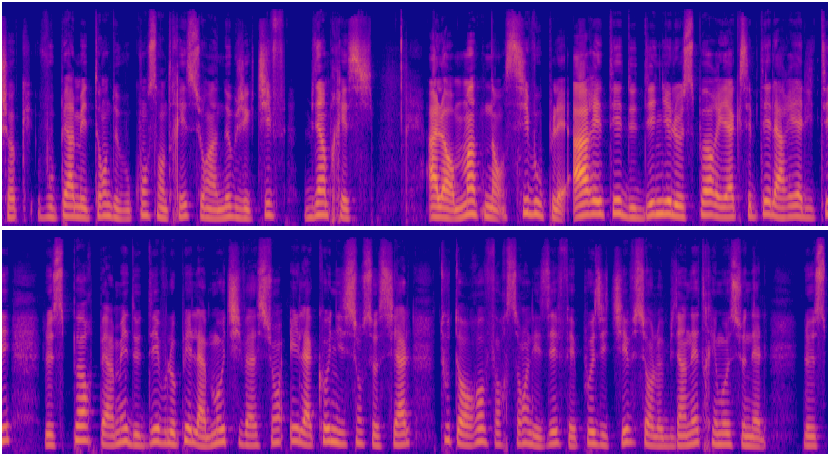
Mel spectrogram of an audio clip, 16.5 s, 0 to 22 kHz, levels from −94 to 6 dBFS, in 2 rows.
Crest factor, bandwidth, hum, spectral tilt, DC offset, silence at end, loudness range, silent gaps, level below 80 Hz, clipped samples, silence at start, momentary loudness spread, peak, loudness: 24 dB; 19 kHz; none; -4 dB/octave; under 0.1%; 0 s; 7 LU; none; -72 dBFS; under 0.1%; 0 s; 11 LU; -6 dBFS; -30 LUFS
